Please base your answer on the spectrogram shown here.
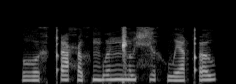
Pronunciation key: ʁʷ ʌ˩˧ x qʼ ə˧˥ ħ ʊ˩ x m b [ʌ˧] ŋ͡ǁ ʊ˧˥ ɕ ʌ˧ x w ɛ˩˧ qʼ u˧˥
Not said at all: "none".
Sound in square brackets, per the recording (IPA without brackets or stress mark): ʌ˧˥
